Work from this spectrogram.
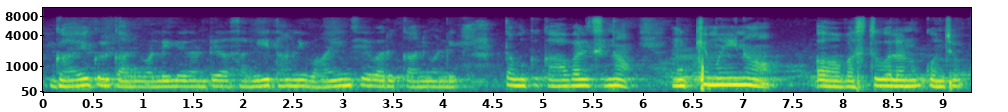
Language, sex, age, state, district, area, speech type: Telugu, female, 18-30, Andhra Pradesh, Bapatla, rural, spontaneous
